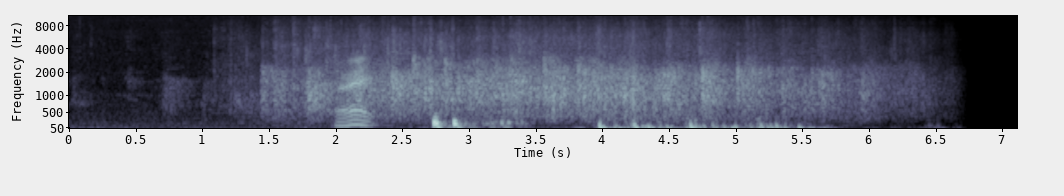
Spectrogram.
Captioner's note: audience applause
